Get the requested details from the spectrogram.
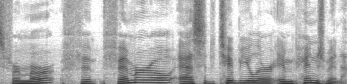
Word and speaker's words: femoroacetabular impingement: Now, you referred to it as FAI, and I will try to pronounce this, femoroacetabular impingement. How did I do? – Perfect.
